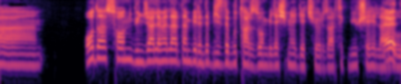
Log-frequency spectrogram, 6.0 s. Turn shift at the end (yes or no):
yes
